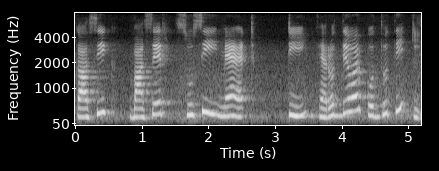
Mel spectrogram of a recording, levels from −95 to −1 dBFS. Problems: constant background noise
